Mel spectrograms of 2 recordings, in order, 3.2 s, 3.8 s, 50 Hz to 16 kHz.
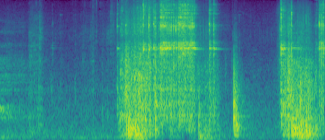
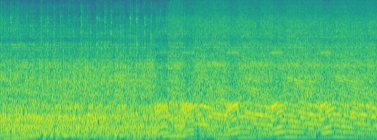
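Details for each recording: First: Homelite D3850B chainsaw with a new carburetor and fuel kit, cold start at about 19°F. It gives short raspy bursts that die between pulls, and is flooded with fuel coming out of the carb. Brief firing then stall. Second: Homelite D3850B 18" chainsaw restarted after a new carburetor, gaskets, fuel lines, filter and plug, with the cover and air filter still off: a sharp two-stroke buzz with quick blips holds a steady high rev. Normal running.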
